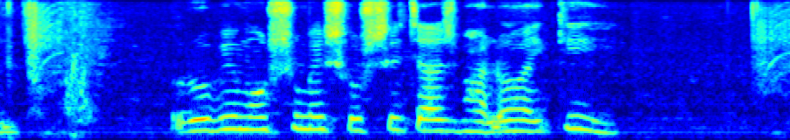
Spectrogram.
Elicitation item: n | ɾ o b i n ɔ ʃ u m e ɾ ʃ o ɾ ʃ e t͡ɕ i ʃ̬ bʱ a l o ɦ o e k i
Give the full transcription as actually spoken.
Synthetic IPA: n | ɾ o b i m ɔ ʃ u m e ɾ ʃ o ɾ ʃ e t͡ɕ a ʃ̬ bʱ a l o ɦ ɔ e k i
